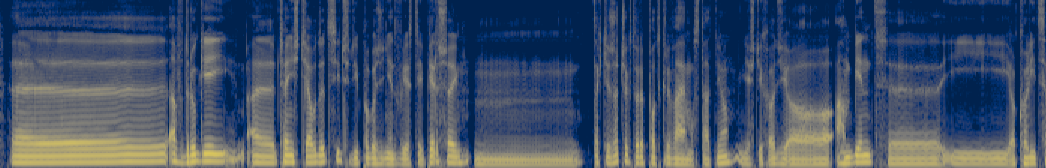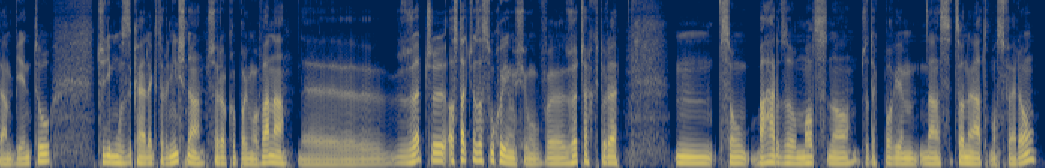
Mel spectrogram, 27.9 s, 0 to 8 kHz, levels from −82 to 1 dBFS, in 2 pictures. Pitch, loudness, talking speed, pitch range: 100 Hz, -20 LUFS, 100 wpm, 90-115 Hz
